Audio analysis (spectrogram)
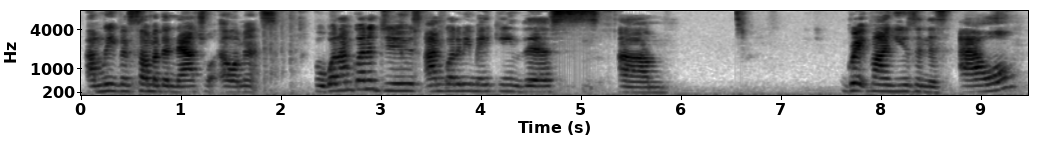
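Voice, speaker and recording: A woman with a slightly raspy voice hosting a casual crafting livestream, chatting with viewers and saying um often. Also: fairly high pitch, normal speed, sharp tone, distant mic. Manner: chatty, greets viewers by name, frequent ums. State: slightly raspy from breathing trouble. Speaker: craft channel host.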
